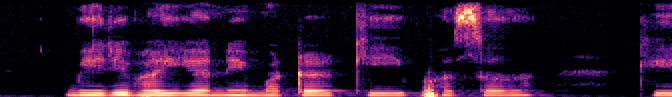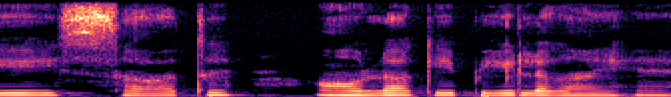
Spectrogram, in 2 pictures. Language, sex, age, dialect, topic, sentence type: Hindi, female, 25-30, Hindustani Malvi Khadi Boli, agriculture, statement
